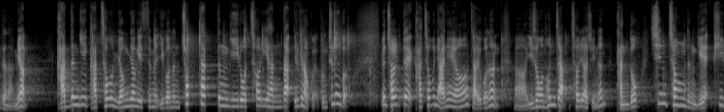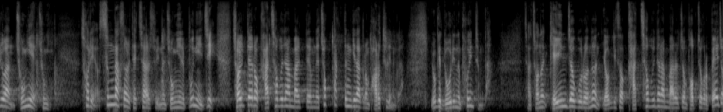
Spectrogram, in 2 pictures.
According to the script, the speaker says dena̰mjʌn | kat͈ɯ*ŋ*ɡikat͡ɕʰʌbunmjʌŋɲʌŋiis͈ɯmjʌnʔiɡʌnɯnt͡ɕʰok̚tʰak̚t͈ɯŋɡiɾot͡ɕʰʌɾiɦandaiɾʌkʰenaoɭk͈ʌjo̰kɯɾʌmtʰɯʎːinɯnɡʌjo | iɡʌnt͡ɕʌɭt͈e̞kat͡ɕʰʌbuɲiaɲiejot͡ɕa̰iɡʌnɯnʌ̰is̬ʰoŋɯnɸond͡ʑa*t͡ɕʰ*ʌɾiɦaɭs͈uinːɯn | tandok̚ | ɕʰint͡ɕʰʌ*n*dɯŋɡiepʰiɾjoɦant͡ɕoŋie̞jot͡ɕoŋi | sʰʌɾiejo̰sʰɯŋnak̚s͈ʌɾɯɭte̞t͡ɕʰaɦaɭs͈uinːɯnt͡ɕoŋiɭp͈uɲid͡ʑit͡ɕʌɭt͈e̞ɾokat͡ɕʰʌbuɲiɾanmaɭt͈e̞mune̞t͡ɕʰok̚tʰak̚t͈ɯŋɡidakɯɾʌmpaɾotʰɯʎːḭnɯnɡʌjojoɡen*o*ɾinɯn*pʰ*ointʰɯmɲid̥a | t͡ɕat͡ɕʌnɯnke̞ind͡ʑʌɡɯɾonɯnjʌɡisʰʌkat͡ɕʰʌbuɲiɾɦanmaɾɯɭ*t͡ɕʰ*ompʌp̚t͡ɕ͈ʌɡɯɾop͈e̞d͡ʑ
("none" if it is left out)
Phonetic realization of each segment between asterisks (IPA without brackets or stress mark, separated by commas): ŋ, t͡ɕʰ, ŋ, o, pʰ, t͡ɕ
